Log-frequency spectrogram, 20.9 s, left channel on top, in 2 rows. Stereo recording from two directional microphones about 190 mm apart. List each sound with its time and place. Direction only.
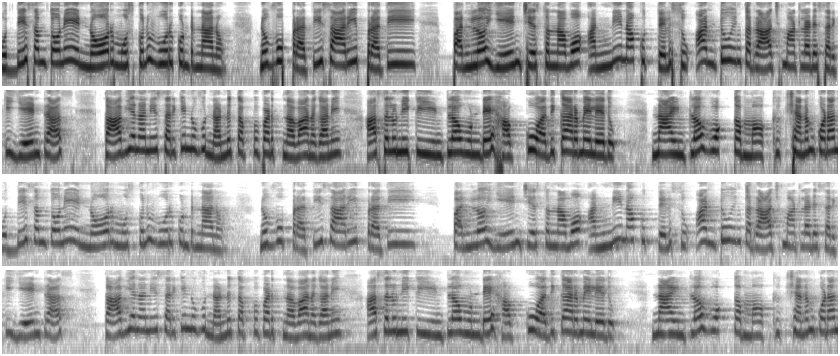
0.0 s a woman's voice: 45° left (ahead or behind)
7.8 s a woman's voice: 50° left (ahead or behind)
